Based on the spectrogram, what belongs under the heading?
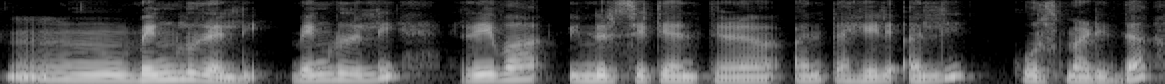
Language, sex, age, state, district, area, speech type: Kannada, female, 45-60, Karnataka, Shimoga, rural, spontaneous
